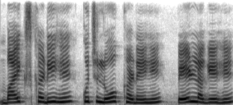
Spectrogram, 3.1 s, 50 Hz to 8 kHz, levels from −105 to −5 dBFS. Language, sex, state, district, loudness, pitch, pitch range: Hindi, female, Bihar, Madhepura, -13 LUFS, 300 Hz, 270-320 Hz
